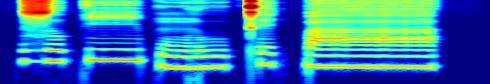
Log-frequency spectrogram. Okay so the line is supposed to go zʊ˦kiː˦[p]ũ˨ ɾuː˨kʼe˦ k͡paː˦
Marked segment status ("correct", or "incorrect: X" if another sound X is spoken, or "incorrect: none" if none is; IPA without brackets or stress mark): correct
